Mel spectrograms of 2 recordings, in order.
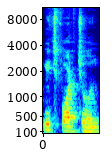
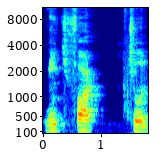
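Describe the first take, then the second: First: Said in the usual way. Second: "misfortune" slowly broken into three syllables; "misfortune" pulled apart for learners; split syllables. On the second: Shown as a demonstration. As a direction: pause between the syllables of "misfortune". Word split by syllable, then whole.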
